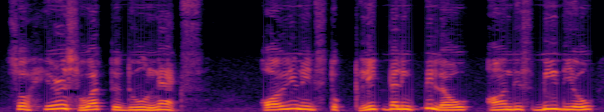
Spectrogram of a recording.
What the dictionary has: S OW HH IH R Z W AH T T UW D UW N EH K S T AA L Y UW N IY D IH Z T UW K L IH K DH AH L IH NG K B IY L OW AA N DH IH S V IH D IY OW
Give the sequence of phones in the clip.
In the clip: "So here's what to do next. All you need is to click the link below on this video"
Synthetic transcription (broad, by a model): S OW HH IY R S W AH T T UW D UW N EH K S T AA L Y UW N IY D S T UW K L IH K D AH L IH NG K B IY L OW AA N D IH S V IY D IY OW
